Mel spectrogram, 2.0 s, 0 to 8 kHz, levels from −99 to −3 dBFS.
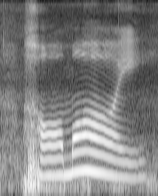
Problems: none marked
